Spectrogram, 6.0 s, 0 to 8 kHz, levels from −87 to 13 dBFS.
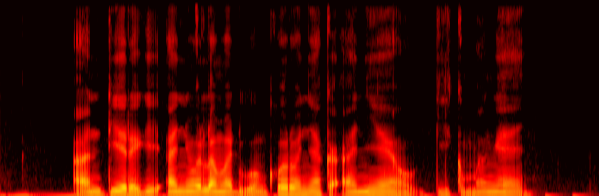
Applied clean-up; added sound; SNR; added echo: none; Accelerating, revving, vroom; 18 dB; none.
